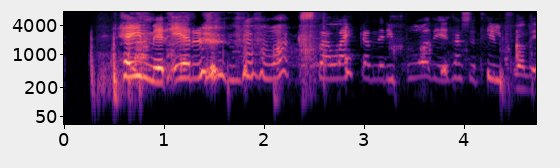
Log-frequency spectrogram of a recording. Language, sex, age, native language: Icelandic, female, 11, Icelandic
